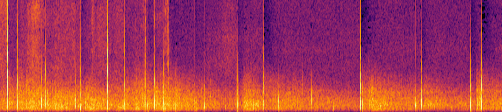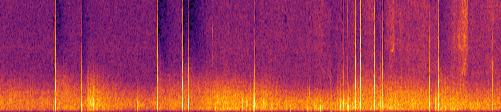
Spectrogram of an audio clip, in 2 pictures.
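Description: Many fireworks going off at once all around: a steady wash of distant bangs with frequent sharp, closer bangs, several a second at times.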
